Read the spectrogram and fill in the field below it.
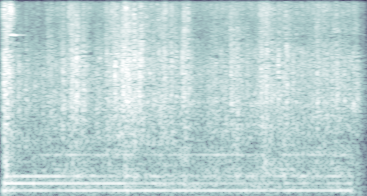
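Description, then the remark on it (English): A MyQ garage door opener, triggered from a phone, runs with a steady, droning motor hum and a constant rattling clatter of the door moving, holding at an even loudness for nearly three seconds before cutting off. “This is the MyQ. From here, it basically gives you a garage door open.”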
